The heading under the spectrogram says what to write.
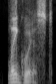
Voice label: "linguist", American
